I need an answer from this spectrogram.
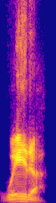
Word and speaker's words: Weta: from new zealand so they all say it wait uh wait uh like that so that's how i pronounce it in my head is the new zealand way yeah yeah well i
